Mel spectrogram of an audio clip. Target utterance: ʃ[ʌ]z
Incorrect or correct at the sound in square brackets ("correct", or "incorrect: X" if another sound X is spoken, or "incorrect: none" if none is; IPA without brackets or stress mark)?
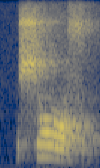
incorrect: ɔ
